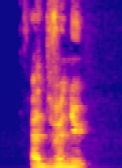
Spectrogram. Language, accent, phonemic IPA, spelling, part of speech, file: French, Canada, /ad.və.ny/, advenu, verb, LL-Q150 (fra)-advenu.wav
- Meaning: past participle of advenir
